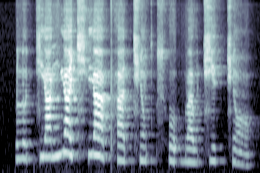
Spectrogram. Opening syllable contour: low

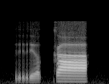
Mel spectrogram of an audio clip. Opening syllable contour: low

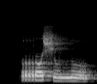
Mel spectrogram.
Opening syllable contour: high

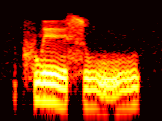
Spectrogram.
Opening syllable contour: falling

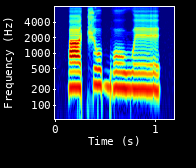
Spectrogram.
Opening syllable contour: low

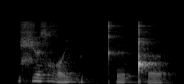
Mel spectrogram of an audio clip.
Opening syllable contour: high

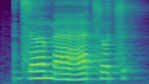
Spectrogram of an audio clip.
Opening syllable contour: high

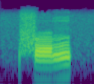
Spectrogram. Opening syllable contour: rising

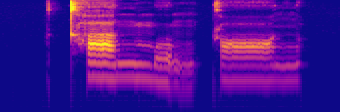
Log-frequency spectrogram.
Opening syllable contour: high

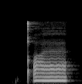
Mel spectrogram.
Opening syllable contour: low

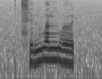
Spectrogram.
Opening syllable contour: rising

